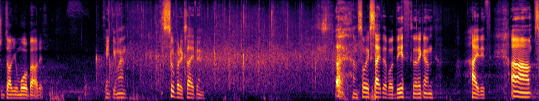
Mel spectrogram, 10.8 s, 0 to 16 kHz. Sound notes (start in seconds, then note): 4.1 applause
